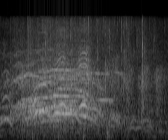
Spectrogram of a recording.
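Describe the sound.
A crowd, asked to give someone a hand, breaks into applause mixed with cheering voices, swelling quickly, holding steady for about two seconds, then fading as the clapping thins out toward the end.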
